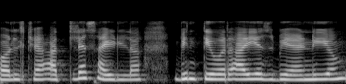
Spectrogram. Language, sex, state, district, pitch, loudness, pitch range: Marathi, female, Maharashtra, Pune, 235 Hz, -17 LUFS, 225-245 Hz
